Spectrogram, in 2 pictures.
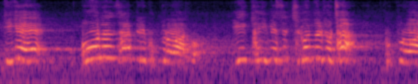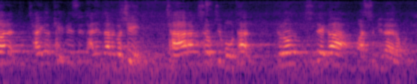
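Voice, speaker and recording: A man's voice: very high voice, brisk. A middle-aged man giving an emphatic protest speech at an outdoor rally, firing rhetorical questions at the crowd. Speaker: rally speaker. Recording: distant mic outdoors, faint noise.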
